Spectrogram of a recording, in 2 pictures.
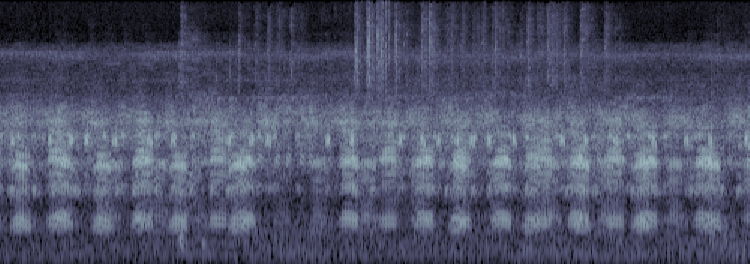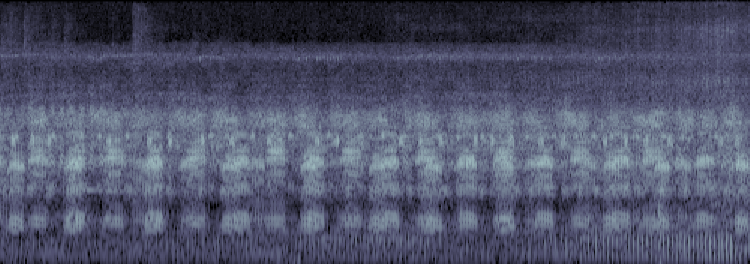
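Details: Frogs calling in a dense chorus: pulsed, rattling croaks repeated roughly once a second, several callers overlapping, over a steady high buzzing background.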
